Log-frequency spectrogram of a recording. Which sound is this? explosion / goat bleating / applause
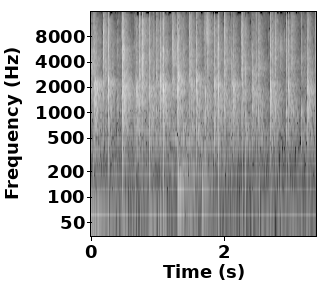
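applause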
